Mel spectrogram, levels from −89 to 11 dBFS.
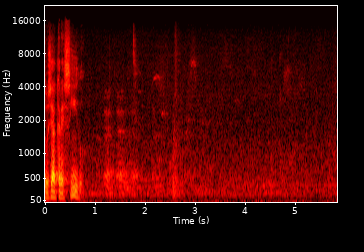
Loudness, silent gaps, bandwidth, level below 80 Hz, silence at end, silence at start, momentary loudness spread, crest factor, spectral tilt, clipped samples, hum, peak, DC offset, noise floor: -33 LUFS; none; 16.5 kHz; -74 dBFS; 1 s; 0 s; 26 LU; 26 dB; -3.5 dB/octave; under 0.1%; none; -12 dBFS; under 0.1%; -57 dBFS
